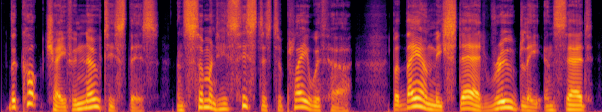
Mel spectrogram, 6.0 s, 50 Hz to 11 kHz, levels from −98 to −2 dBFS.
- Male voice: Yes, male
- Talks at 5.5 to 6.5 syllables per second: Yes, 5.8 syllables/s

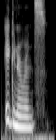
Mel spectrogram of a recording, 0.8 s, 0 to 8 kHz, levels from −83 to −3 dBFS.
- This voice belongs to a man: No, female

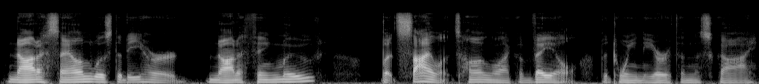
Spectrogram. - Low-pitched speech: Yes, low, 105 Hz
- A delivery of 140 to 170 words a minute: No, average, 180 wpm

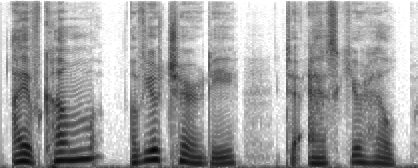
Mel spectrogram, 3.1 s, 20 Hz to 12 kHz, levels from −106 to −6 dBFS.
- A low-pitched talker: No, medium, 145 Hz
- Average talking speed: Yes, average, 190 wpm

